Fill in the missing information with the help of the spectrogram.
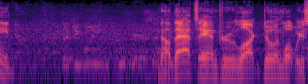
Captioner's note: pa announcement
